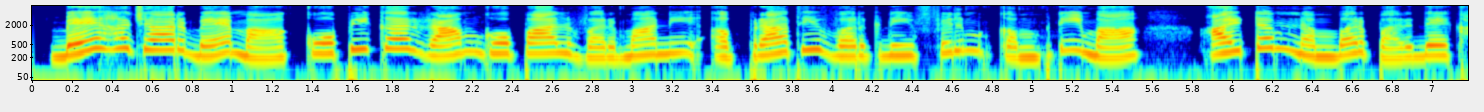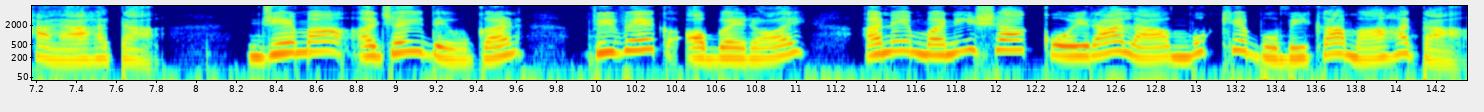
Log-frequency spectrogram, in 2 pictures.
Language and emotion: Gujarati, neutral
